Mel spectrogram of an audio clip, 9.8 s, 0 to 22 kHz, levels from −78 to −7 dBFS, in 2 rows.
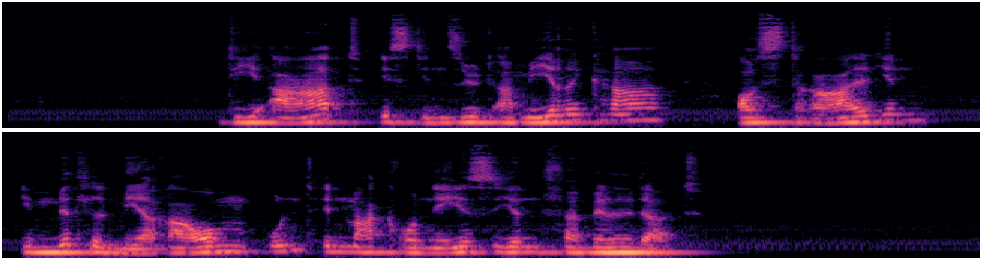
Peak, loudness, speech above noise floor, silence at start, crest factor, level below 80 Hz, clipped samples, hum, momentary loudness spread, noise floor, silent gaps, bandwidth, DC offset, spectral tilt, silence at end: -14 dBFS; -30 LUFS; 36 dB; 1.1 s; 18 dB; -66 dBFS; under 0.1%; none; 10 LU; -65 dBFS; none; 15.5 kHz; under 0.1%; -6 dB/octave; 1.35 s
